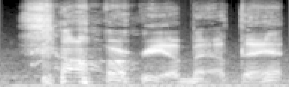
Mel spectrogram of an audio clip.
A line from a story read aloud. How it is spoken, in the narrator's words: he said with a chuckle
